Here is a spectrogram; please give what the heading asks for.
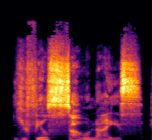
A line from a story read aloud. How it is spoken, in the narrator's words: he sighs out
